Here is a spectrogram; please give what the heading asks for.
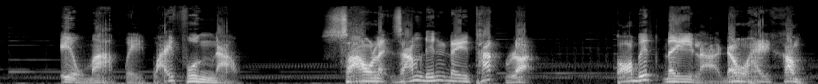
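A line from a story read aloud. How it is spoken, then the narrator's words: Harsh, steely voice. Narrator (Vietnamese): Ông gằn giọng đanh thép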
